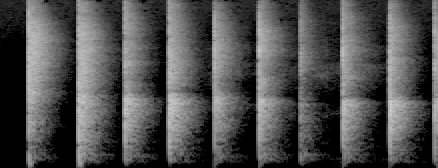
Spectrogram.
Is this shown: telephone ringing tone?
no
